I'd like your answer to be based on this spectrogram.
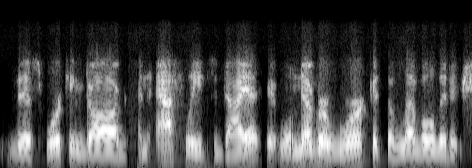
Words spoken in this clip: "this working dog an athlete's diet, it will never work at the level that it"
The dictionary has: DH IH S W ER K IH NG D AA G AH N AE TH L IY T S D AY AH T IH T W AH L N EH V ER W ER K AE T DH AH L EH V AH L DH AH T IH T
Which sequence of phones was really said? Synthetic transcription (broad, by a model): DH IH S W ER K IH NG D AA G AH N AE TH L IY T S D AY AH T IH T W AH L N EH V ER W ER K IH T DH AH L EH V L DH AH T IH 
